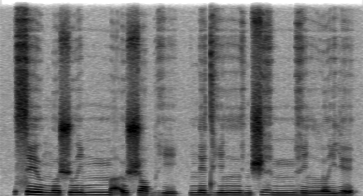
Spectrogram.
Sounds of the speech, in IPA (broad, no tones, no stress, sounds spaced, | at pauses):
s e u̯ ŋ o ʃ u i̯ mː a̰ u̯ ʃ ɔ bʱ i | n ɪ dʱ i lː e̤ n ʃ ɛ̤ mː ɛ̤ i̯ lː o i̯ j ɪ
